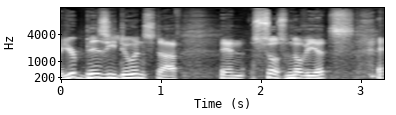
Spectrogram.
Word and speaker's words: Sosnowiec: I'm from Sosnowiec. – Sosnowiec. Sosnowiec. Said it wrong. Okay, yes. I'll just make sure you say it right.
